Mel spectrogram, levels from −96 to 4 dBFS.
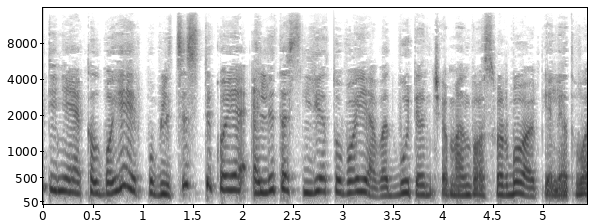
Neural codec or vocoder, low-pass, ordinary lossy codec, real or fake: vocoder, 44.1 kHz, 128 mel bands every 512 samples, BigVGAN v2; 14.4 kHz; AAC, 48 kbps; fake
